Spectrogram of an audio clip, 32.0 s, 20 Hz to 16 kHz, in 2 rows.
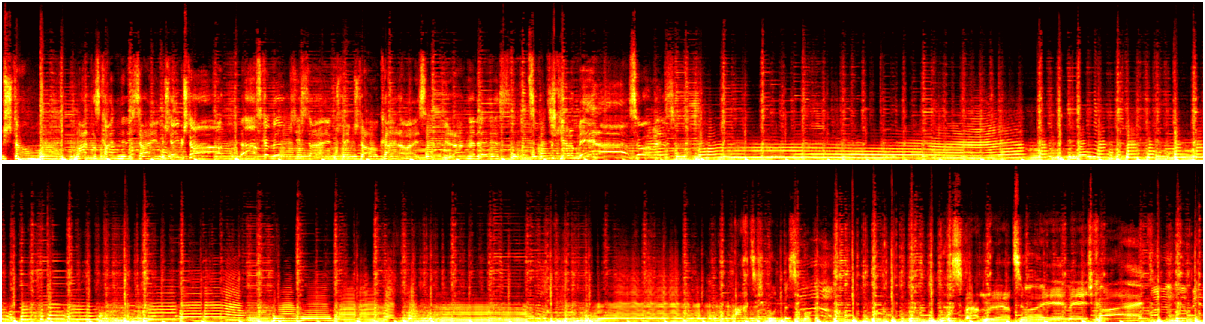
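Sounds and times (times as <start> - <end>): strummed guitar: 0.0 - 32.0
blues trombone solo: 0.4 - 30.0.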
